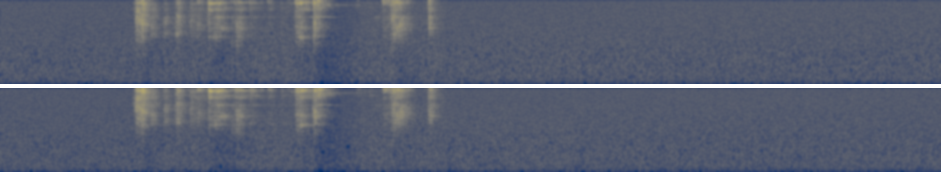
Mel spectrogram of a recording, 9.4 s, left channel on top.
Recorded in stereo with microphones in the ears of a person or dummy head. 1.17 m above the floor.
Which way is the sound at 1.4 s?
5° left (ahead or behind).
